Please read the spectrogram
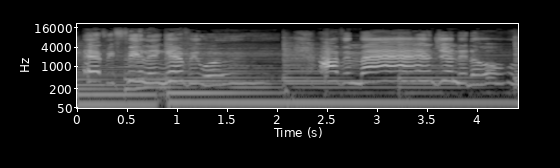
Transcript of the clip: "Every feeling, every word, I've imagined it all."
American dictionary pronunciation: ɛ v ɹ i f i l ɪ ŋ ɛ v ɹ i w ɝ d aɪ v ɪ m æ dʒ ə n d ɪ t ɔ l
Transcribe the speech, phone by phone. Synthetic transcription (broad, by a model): ɛ v ɹ i f i l ɪ ŋ ɛ v ɹ i w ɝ aɪ v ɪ m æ dʒ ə n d ɪ t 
